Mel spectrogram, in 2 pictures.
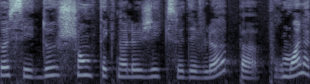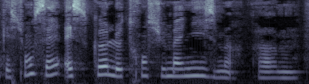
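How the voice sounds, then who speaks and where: With a Swiss accent, a woman speaks at a very slow pace in a dark, mellow tone, fairly high in pitch with ordinary pitch variation. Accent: Swiss French, noticeable. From Switzerland. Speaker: anthropologist. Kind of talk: conference talk. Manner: many filler hesitations.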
